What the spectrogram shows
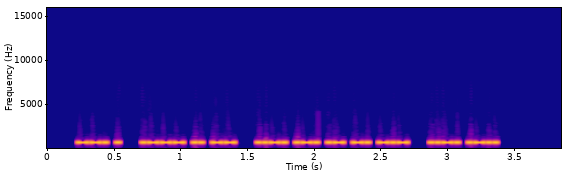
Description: Morse code, heard as a keyed tone, about 51 wpm, 700 Hz. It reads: GE JIM FRANK FL
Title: K1USN SST QSO Practice - 50wpm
